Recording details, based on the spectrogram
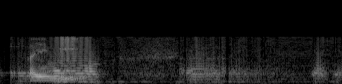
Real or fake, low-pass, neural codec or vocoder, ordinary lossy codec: real; 3.6 kHz; none; none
